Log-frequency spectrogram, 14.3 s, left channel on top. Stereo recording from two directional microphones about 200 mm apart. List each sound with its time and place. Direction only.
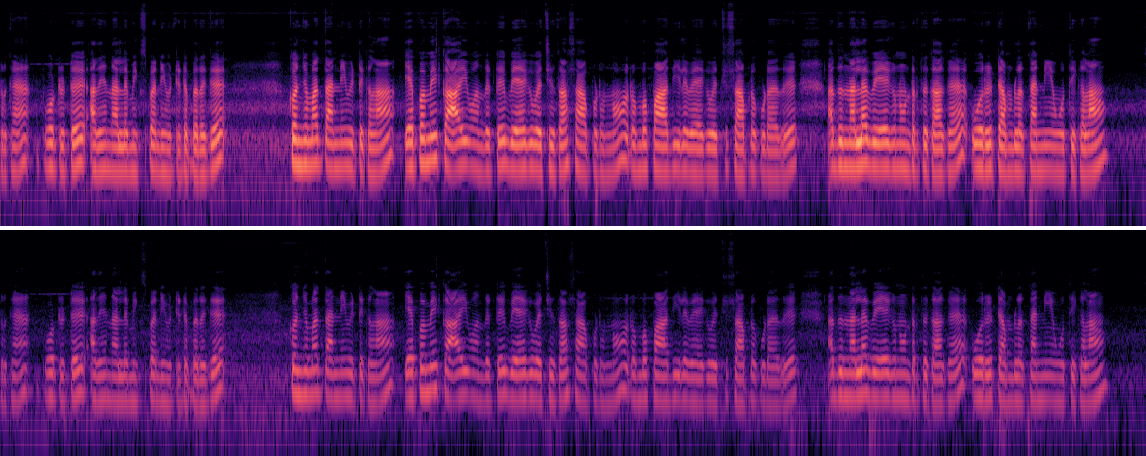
0.0 s a woman's voice: 20° left (ahead or behind)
